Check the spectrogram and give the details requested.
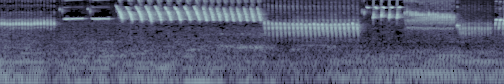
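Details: Wild canary song: a level whistled note, a very rapid, even trill of sharp notes, a lower rolled trill, then brief high whistles and a falling tone.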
